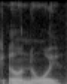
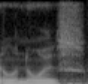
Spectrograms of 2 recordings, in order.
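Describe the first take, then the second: First: The word ends without any s sound. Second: The word ends with an audible s sound. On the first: The speaker calls it right. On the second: The speaker calls it wrong.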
